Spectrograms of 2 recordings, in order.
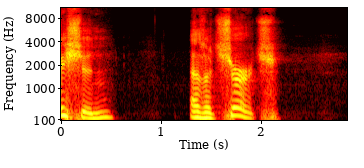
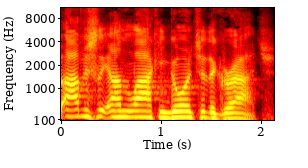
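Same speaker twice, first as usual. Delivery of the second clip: ordinary delivery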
